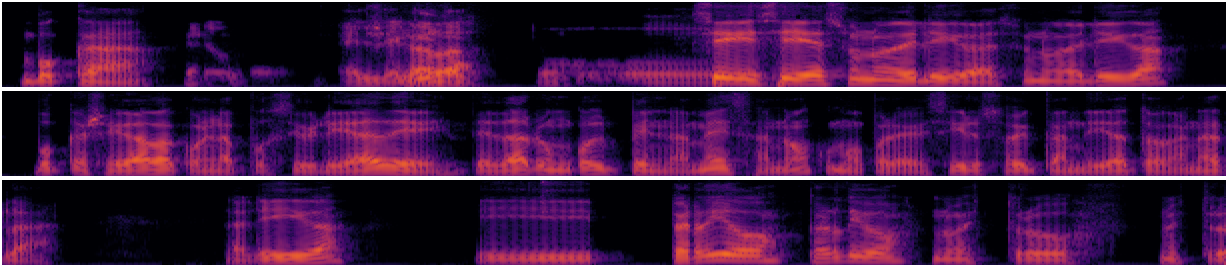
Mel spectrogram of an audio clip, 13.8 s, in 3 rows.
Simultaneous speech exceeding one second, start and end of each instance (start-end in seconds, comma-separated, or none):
none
